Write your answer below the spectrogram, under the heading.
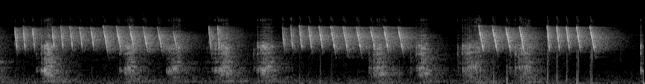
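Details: Bar-winged prinia trilling loudly with long runs of rapid, bright, repeated notes broken by brief pauses, ending in a few clicks. A faint low hum is in the background. Used as therapy for silent birds.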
